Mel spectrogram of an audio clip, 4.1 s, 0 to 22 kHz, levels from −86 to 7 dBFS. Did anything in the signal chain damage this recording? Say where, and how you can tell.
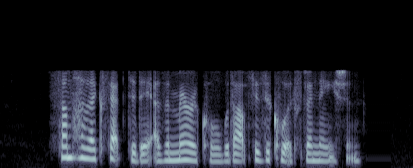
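Yes. At the network stage, packet loss with the last packet repeated damages the sound from 3.76 to 3.90 s. The receiver replays the same short chunk, which fits 20 ms packets, so the run buzzes near 50 Hz. A plain dropout would fall silent instead, and the G.711 telephone band stays intact throughout.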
